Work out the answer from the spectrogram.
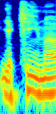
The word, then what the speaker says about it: Yakima: get another reading in here uh Karen in Yakima Washington hi you're on with Reverend Elliott all right hi did I pronounce that right Yakima yeah because I know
